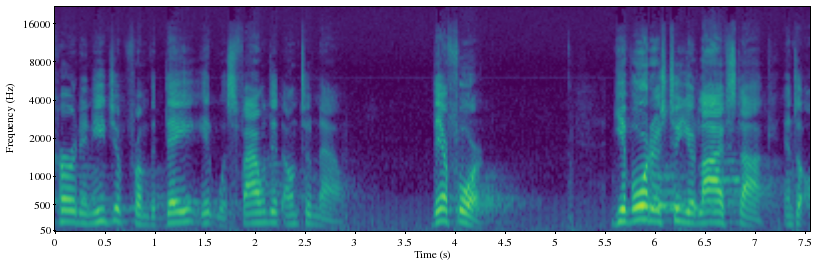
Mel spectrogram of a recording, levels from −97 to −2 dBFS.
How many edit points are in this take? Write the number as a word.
zero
